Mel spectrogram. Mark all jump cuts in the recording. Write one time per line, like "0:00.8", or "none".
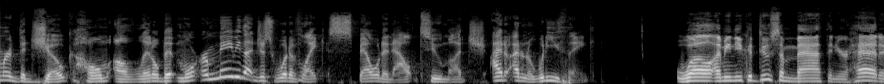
none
